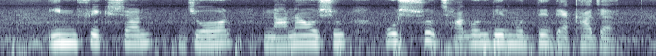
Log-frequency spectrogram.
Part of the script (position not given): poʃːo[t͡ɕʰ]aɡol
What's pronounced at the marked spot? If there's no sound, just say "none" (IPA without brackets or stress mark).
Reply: t͡ɕʰ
